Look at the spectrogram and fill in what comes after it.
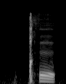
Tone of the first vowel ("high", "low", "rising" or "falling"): falling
